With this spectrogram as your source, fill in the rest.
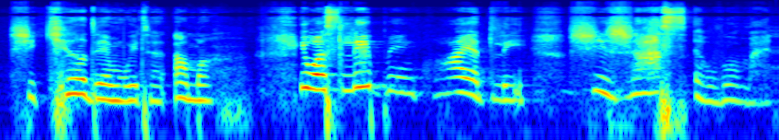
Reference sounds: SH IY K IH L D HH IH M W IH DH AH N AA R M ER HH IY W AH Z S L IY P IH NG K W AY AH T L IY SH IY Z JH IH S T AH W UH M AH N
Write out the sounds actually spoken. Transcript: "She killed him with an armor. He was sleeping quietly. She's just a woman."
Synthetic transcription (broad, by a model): SH IY K IH L D HH IH M W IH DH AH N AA M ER HH IY W AH Z S L IY P IH NG K W AY AH T L IY SH IY Z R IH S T AH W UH M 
